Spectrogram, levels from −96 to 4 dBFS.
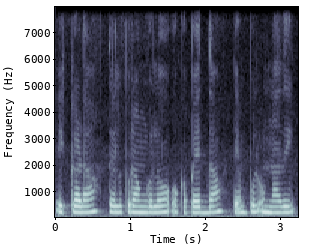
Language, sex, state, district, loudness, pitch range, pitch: Telugu, female, Telangana, Adilabad, -15 LUFS, 225-240 Hz, 230 Hz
